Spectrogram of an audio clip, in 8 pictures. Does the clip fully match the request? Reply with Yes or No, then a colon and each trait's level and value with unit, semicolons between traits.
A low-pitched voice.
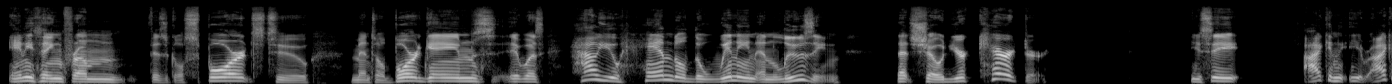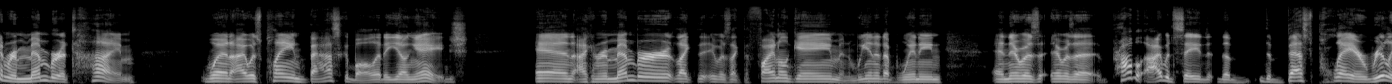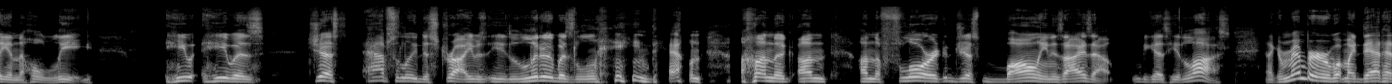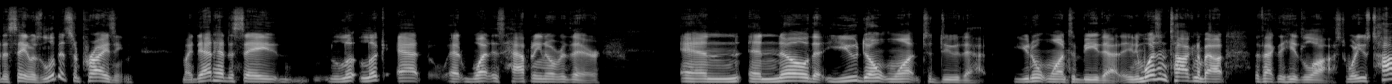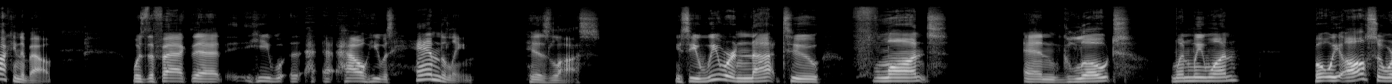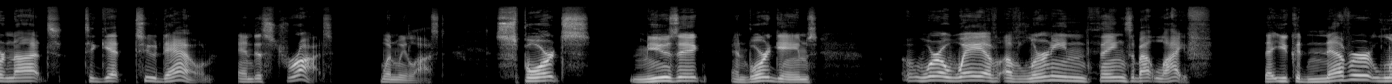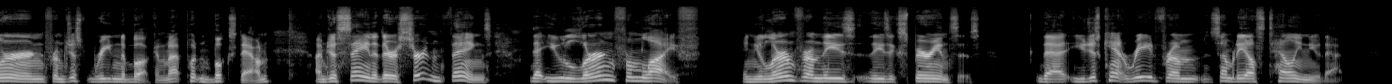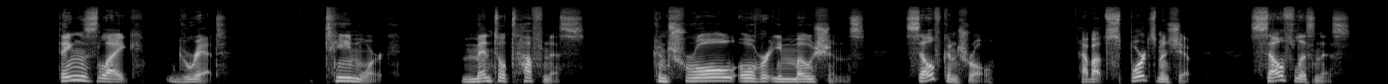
No: medium, 145 Hz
